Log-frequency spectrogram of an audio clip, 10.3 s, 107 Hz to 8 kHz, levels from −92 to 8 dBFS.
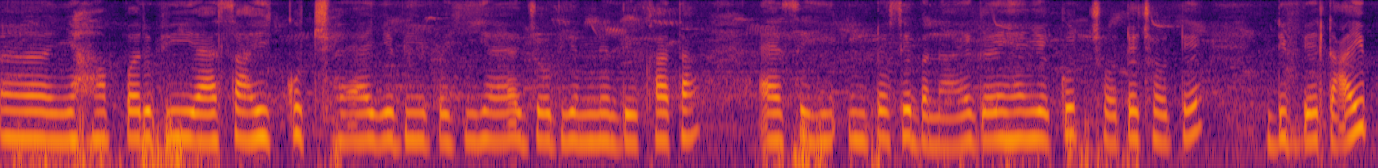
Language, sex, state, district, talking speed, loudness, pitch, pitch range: Hindi, female, Uttar Pradesh, Hamirpur, 175 wpm, -22 LUFS, 225 Hz, 220-230 Hz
